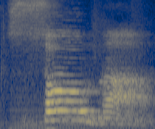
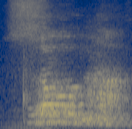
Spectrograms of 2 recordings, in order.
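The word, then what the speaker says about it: σῶμα: Now here's how you pronounce the next word. Soma. Your turn. Soma.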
